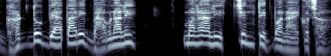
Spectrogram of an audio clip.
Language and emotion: Nepali, fearful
